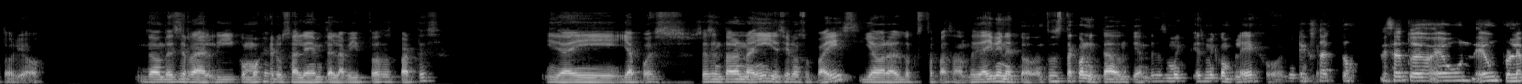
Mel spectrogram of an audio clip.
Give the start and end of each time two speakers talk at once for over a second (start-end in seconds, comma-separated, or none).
none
